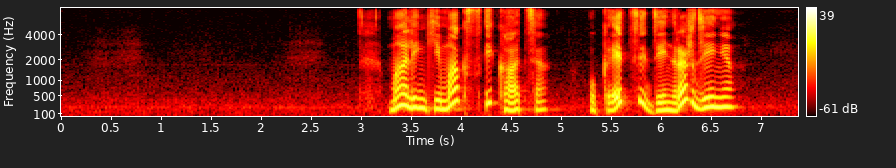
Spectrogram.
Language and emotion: Russian, positive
